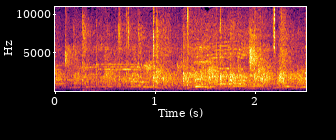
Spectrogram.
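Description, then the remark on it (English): An audience applauds steadily to welcome a bishop in the afternoon, dense overlapping claps forming a loud, continuous wash of noise with a faint murmur of voices underneath. “Keep clapping.”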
